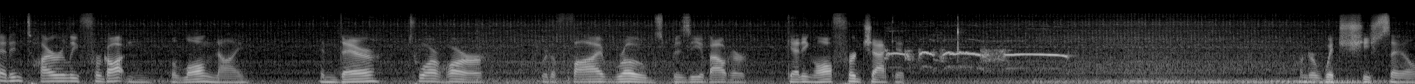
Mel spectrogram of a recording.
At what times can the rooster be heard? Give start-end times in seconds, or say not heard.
8.8-10.8.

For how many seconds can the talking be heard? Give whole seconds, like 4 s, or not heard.
10 s.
